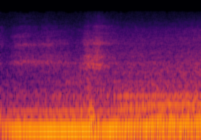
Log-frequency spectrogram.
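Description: A car engine runs loudly and steadily with a low, droning hum and a brief surge of revs partway through. No voices are heard.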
